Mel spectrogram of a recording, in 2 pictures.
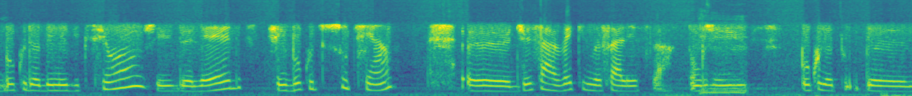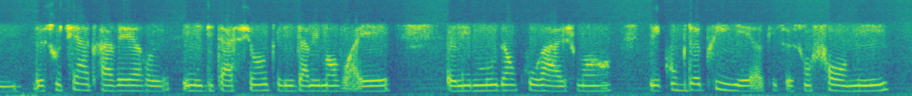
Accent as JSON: {"language": "French", "country": "Martinique", "said": "chez nous en Martinique"}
